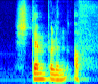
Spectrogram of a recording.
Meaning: inflection of afstempelen: 1. plural present indicative 2. plural present subjunctive
- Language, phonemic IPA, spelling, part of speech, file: Dutch, /ˈstɛmpələ(n) ˈɑf/, stempelen af, verb, Nl-stempelen af.ogg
